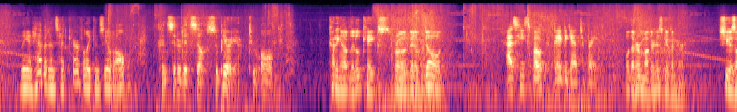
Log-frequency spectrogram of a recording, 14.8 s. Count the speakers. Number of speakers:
4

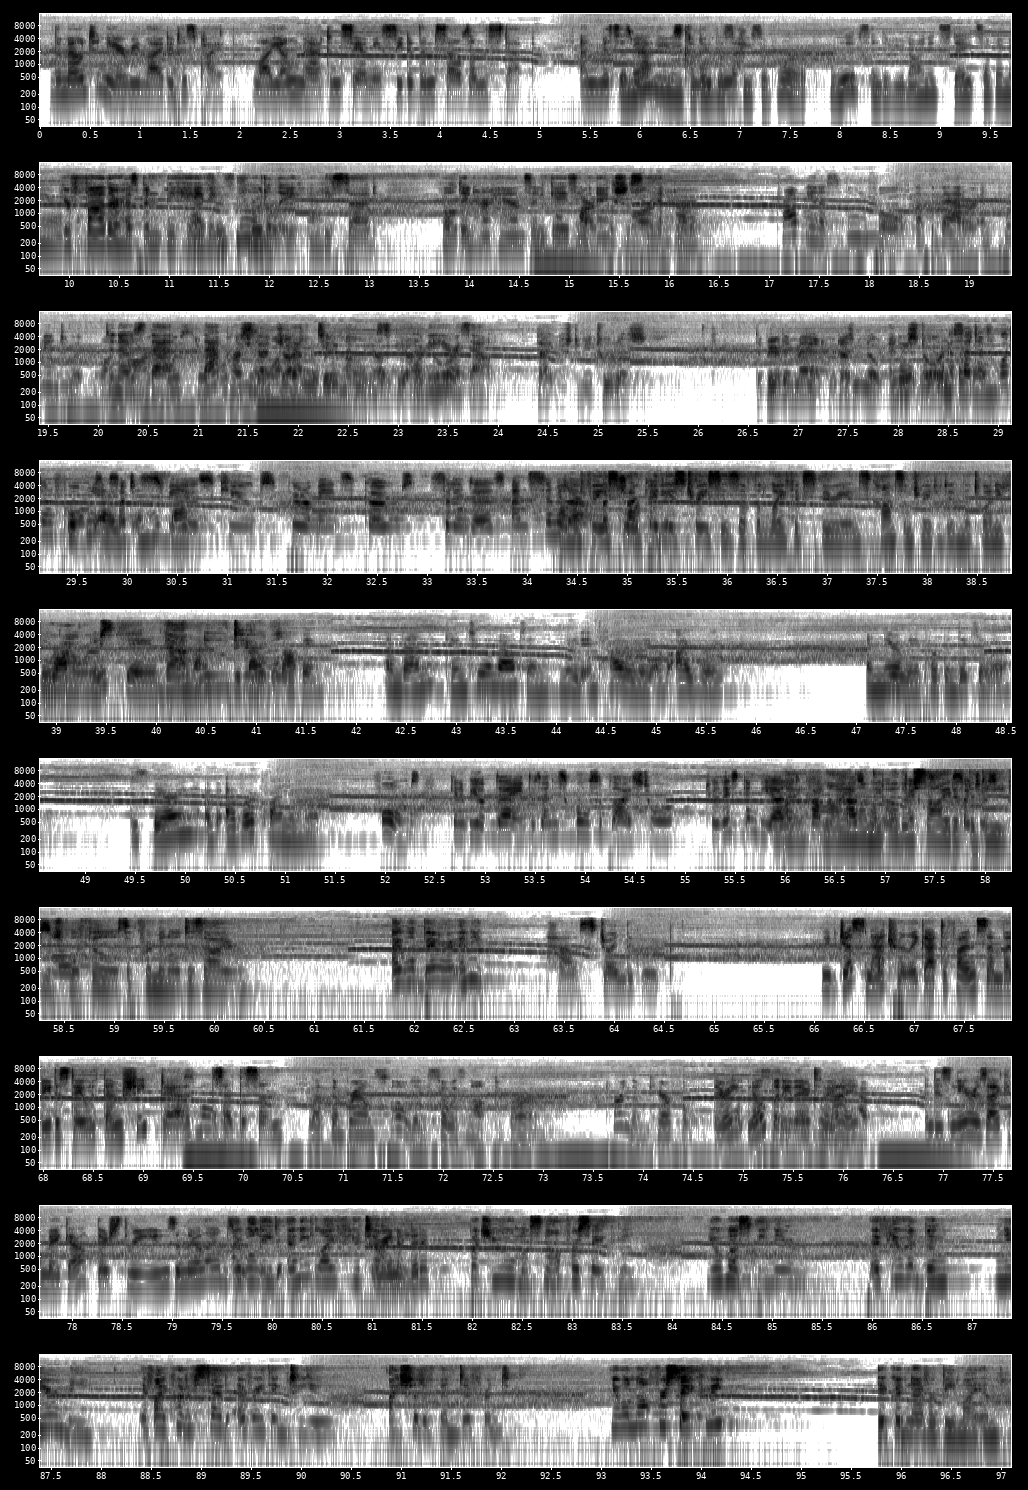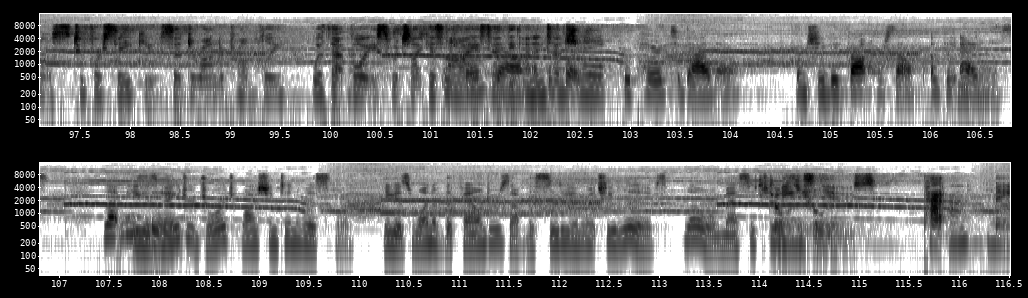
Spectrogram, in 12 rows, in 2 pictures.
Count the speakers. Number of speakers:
9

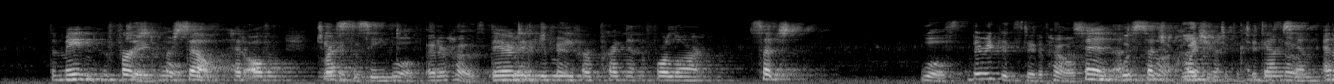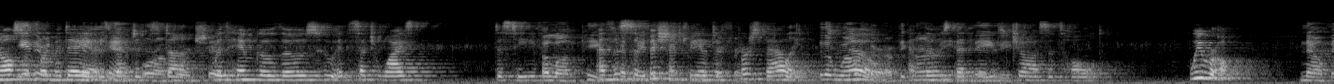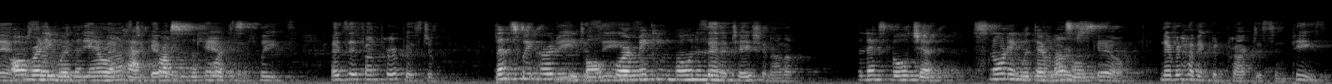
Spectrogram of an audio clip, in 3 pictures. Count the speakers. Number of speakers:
2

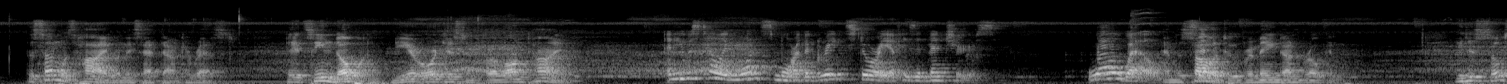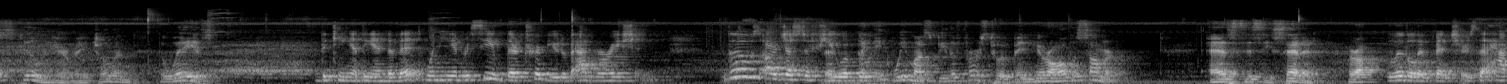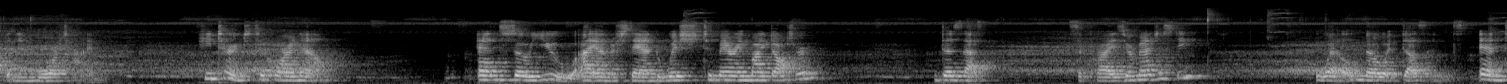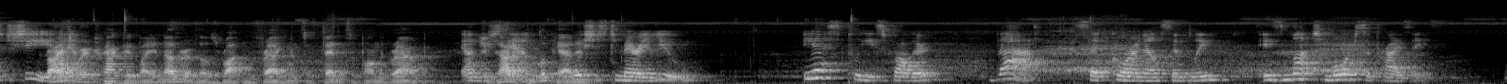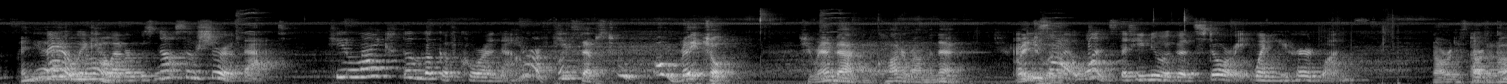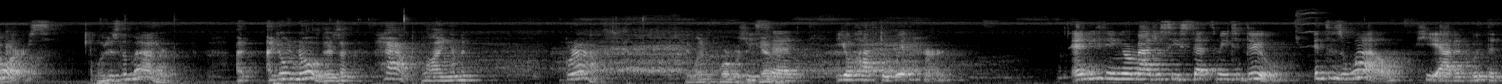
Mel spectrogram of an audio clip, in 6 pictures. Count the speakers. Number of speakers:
2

